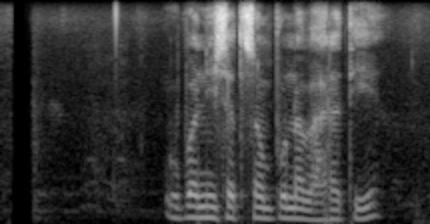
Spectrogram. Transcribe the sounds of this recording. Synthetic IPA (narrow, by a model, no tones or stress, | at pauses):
up̬ʌnisʌt̪sʌmpurnʌbʱaɾʌt̪i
